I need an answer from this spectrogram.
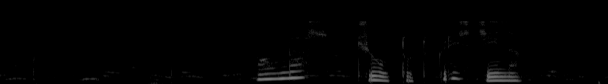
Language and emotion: Russian, neutral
